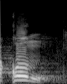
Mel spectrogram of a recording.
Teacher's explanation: قاف کو میم کے ساتھ ملایا، قم، قاف کو موٹا کیا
